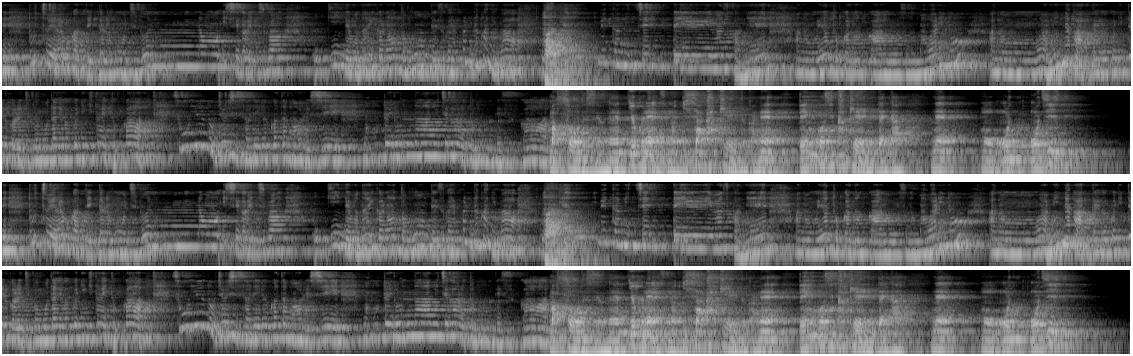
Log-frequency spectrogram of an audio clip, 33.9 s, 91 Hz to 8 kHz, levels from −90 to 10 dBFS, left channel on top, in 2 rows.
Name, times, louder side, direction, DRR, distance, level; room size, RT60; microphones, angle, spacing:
voice 1, 0.0-9.7 10.1-25.2 27.2-27.3 28.9-29.6, right 1 dB, 30° right, 2 dB, 6.2 m, -33 dB
voice 2, 25.1-31.1 31.6-32.9, equal, 10° left, 1 dB, 4.1 m, -24 dB
30.0 x 24.0 x 8.3 m, 1.3 s
head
